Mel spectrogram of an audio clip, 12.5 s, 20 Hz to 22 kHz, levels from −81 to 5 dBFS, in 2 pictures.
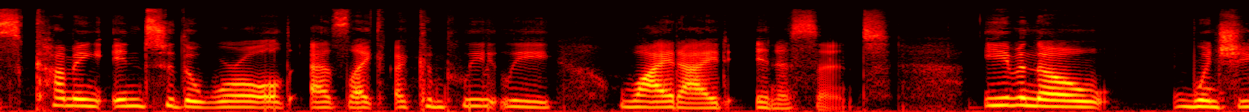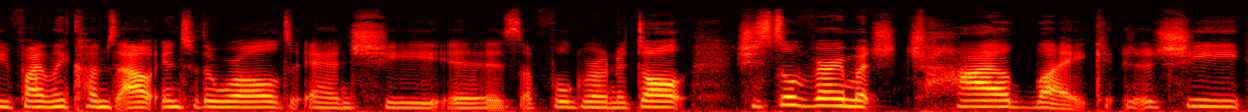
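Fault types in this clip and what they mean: Chunks out of order: a short block of the speech turns up late and plays after the audio that should come after it, so nothing goes missing but the sequence gets shuffled, with abrupt joins. It happens around 1.32 to 1.37 s, where one block is displaced by a single slot, and again around 2.35 to 2.44 s, where it lands three slots late. Each block is about 23 ms.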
